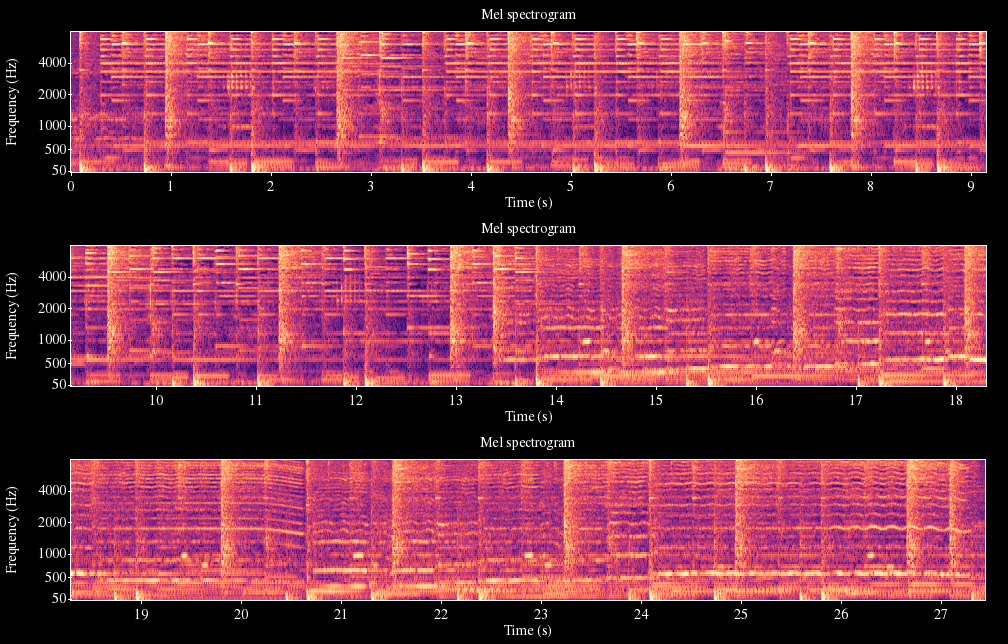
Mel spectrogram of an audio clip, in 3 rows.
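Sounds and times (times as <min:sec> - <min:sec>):
background music: 0:00.0 - 0:27.4.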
